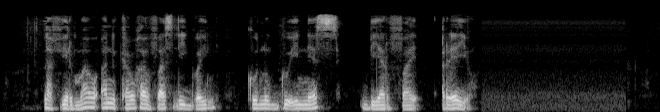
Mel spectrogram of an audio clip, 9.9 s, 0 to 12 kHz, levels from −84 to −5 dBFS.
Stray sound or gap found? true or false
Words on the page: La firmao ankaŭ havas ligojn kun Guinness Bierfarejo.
false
